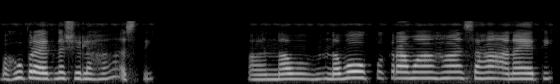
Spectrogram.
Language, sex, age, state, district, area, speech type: Sanskrit, female, 30-45, Maharashtra, Nagpur, urban, spontaneous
